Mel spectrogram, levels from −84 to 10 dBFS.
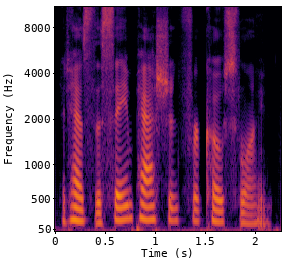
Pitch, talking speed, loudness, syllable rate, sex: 175 Hz, 210 wpm, -20 LUFS, 4.4 syllables/s, female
